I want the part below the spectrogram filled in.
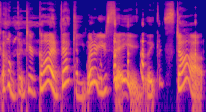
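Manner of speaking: high, loud shocked exclamation; aghast, scolding a friend. Retold or imitated. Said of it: "and I was like".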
